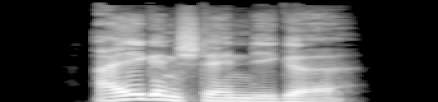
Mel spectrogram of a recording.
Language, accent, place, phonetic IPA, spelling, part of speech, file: German, Germany, Berlin, [ˈaɪ̯ɡn̩ˌʃtɛndɪɡə], eigenständige, adjective, De-eigenständige.ogg
- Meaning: inflection of eigenständig: 1. strong/mixed nominative/accusative feminine singular 2. strong nominative/accusative plural 3. weak nominative all-gender singular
